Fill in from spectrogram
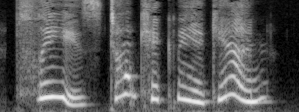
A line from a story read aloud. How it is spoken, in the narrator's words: pleaded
